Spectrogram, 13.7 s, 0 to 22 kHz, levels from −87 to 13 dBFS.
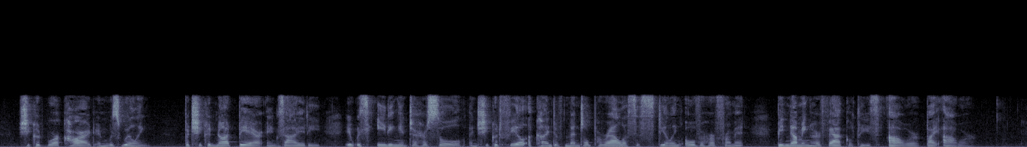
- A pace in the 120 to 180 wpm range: Yes, average, 170 wpm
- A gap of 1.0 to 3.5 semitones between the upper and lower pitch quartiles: Yes, average, 3.2 semitones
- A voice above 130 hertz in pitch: Yes, high, 190 Hz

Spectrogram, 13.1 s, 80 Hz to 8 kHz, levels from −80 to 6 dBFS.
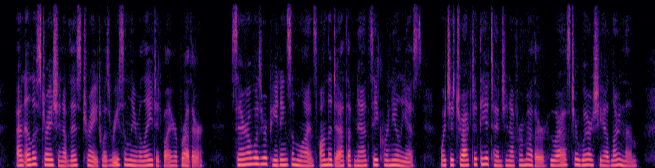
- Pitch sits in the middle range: No, high, 235 Hz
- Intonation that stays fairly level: Yes, narrow, 2.1 semitones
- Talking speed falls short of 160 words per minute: No, average, 170 wpm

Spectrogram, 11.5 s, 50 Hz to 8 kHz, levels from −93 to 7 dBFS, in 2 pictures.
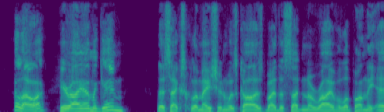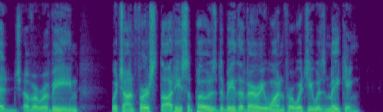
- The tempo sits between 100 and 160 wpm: No, average, 180 wpm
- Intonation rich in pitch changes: No, average, 3.6 semitones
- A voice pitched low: Yes, low, 125 Hz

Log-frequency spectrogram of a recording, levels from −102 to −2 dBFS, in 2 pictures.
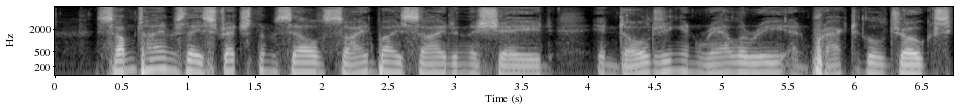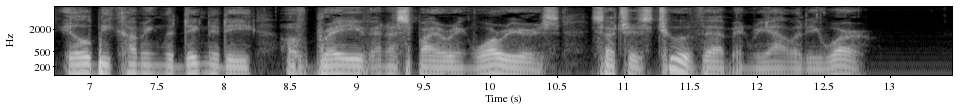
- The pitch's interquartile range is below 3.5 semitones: No, average, 4.2 semitones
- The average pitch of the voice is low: Yes, low, 110 Hz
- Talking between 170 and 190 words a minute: No, average, 145 wpm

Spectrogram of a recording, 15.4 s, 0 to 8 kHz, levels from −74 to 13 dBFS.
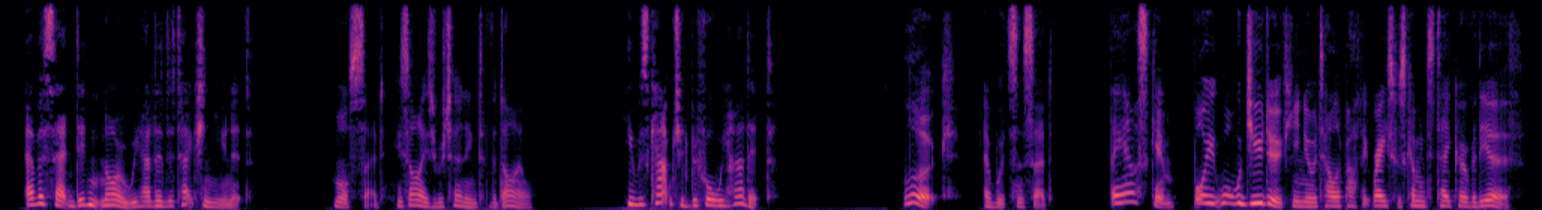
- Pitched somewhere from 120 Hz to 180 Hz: No, high, 190 Hz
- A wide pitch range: Yes, wide, 6.5 semitones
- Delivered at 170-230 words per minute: Yes, average, 180 wpm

